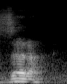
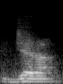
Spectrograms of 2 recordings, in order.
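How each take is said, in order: First: It starts with a z sound. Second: It starts with a j sound. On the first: "ज़रा शब्द है" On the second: "बहुत लोगों को बोलते सुना है"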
